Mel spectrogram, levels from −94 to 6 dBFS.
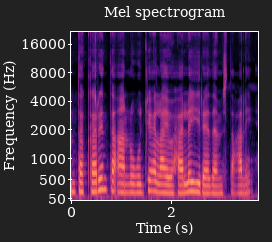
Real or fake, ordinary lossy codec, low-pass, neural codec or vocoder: real; none; none; none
